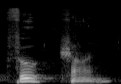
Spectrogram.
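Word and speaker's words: Fourchon: the port director of uh port and it's pronounced here fou sean is that correct uh good and which is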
